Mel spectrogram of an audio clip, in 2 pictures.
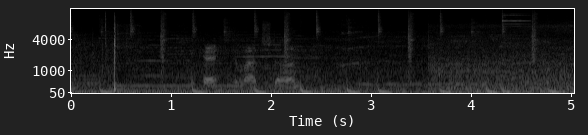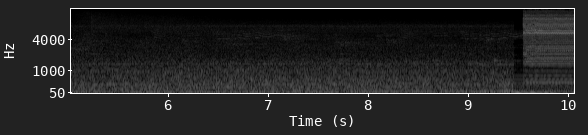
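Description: Background music over steady ambient sound with a few clicks, then near the end a loud 'wrong answer' buzzer sound effect lasting about a second, marking a failed fast-charging attempt.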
